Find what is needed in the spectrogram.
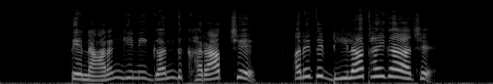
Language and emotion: Gujarati, disgusted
